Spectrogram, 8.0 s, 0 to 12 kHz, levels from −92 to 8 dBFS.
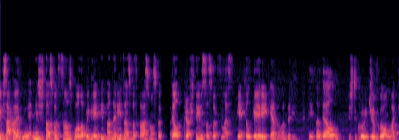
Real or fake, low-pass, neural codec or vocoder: fake; 7.2 kHz; codec, 16 kHz, 16 kbps, FunCodec, trained on Chinese and English, 50 frames a second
